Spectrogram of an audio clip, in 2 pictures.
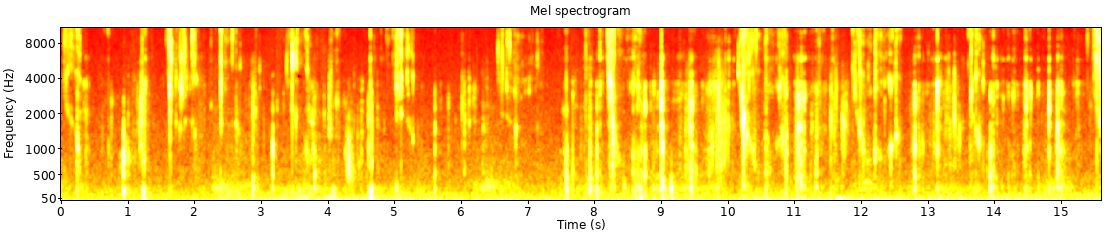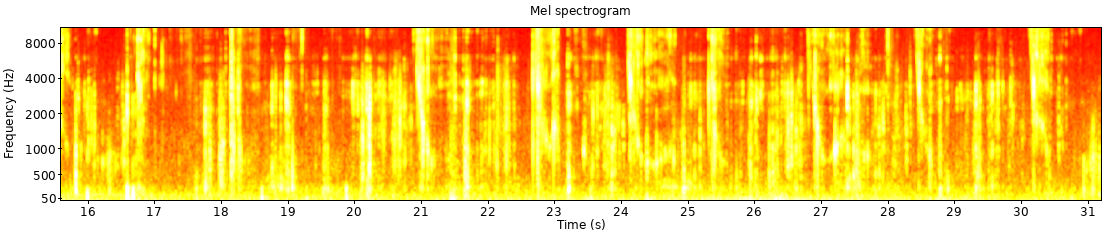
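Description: Close-miked chewing of moist dark chocolate cake with chocolate sauce: mouth sounds with many small, irregular clicks running on throughout.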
